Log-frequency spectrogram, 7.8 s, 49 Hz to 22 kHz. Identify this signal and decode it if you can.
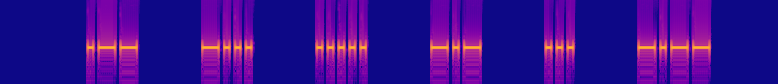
Morse code, heard as a keyed tone, about 22 wpm, spaced as for 10 wpm, 700 Hz. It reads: WB5KSY
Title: USA Call Signs - 6 Characters - 4x Character Spacing - 22wpm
